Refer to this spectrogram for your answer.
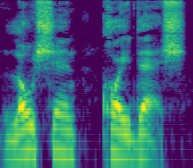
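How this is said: It is said with a Yiddish pronunciation. The speaker calls it wrong. "in the Yiddish way"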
